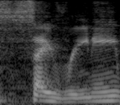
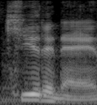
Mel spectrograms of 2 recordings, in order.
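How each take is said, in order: First: The name is said in the American way. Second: The name is said in the Japanese way. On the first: "The American is Cyrene, which I hate" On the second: "the Japanese one is is Kirine"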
